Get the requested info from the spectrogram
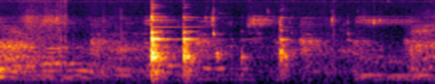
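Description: A few light clinks of a glass cup handled on a hard countertop, the clearest a little under a second in.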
